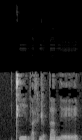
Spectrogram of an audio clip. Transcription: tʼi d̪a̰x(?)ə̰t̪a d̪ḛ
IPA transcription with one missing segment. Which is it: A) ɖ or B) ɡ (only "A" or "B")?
A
